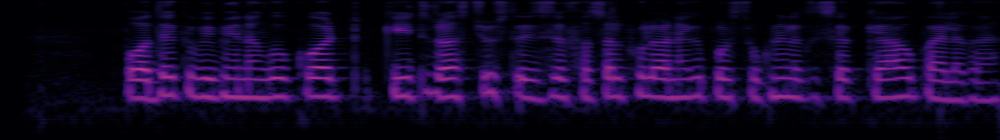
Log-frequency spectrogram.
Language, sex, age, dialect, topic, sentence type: Magahi, male, 31-35, Western, agriculture, question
